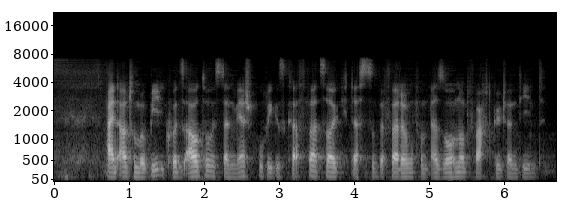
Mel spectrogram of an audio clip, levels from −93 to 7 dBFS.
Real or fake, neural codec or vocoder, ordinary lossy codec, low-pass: fake; codec, 16 kHz, 0.7 kbps, FocalCodec; none; 7.2 kHz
